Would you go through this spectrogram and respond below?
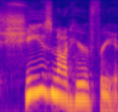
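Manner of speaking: emphatic delivery with each word leaned on hard. Retelling what Epstein said while escorting someone out: imitating Epstein's emphatic line. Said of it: "he emphasized".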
